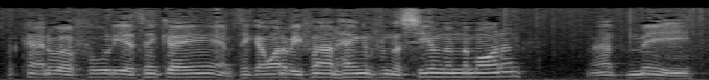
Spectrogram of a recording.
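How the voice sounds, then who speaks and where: An actor playing a surly, scared outlaw prisoner who talks in defiant, ungrammatical frontier slang in an old radio drama. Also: male voice, medium pitch, quick pace, close to an everyday voice. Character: surly, scared male outlaw prisoner in the gold-rush North. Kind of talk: 1940s radio drama acting. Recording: muffled old radio recording.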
